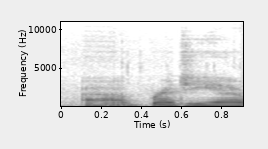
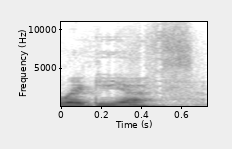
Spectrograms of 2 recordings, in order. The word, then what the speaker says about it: Regia: and Carlos line from regia or regia feel like it's regia I feel like it has a hard G but anyway so usually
